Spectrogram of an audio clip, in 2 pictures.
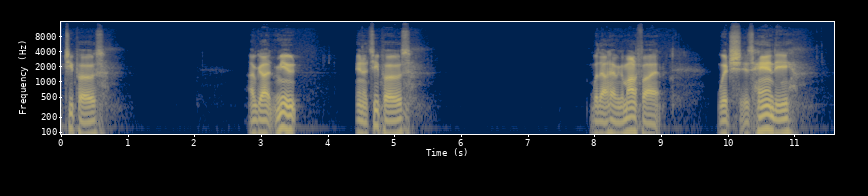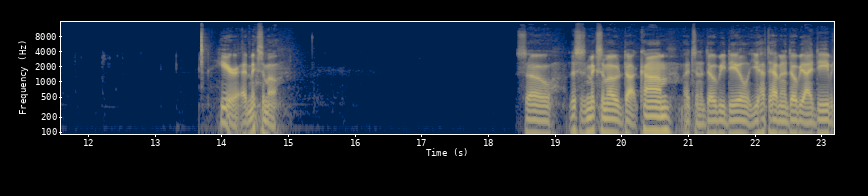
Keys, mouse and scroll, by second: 3.4 click, 3.4 middle click, 3.9-4.4 scroll up 2, 4.5-4.9 shift+middle drag, 4.9 scroll up 2, 5.2 a, 5.6-5.9 middle drag, 5.9-6.3 scroll down 2, 9.3 scroll down 1, 10.0 scroll up 1, 10.1 middle click, 11.0 click, 12.1-12.5 typing, 12.7 click, 16.8 typing.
